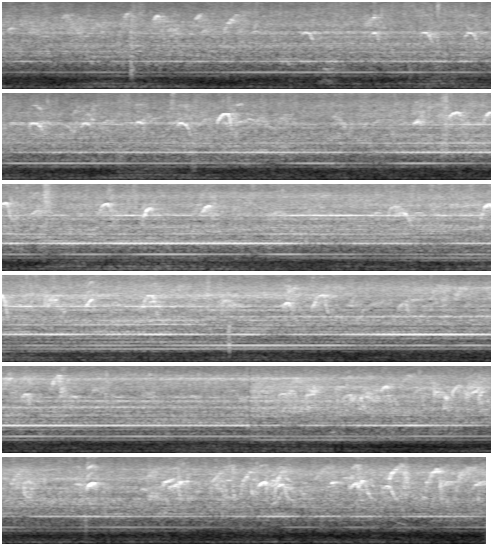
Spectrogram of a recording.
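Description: Many small birds chirping, short high calls scattered throughout and busier in the second half, over a steady faint tone.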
